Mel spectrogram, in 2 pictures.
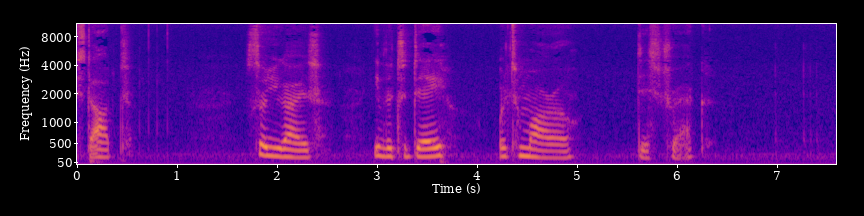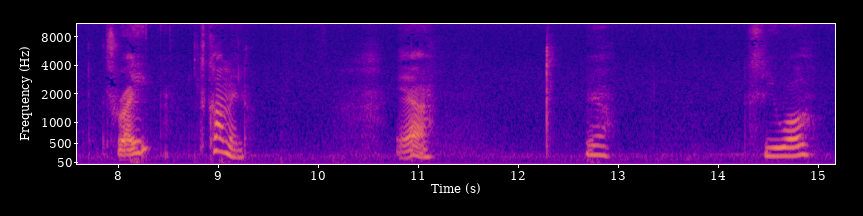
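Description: A boy talks casually in short bursts, close to the microphone.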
